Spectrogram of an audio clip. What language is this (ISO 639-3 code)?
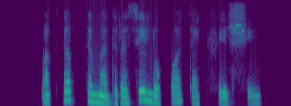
pus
